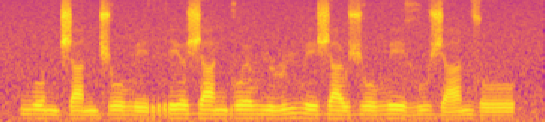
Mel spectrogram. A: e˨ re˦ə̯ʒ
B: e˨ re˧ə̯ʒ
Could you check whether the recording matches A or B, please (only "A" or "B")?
B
